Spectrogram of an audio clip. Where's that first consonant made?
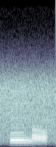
tongue tip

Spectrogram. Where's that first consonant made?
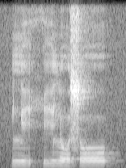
tongue tip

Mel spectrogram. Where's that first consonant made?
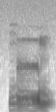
velum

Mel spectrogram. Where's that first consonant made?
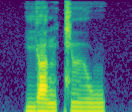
palate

